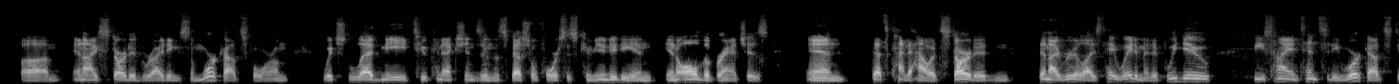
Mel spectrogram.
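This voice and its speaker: A man with an unremarkable speaking voice talks at a fairly quick pace and fairly low pitch with ordinary pitch variation, in a dry, close sound with no echo. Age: 60s. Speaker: fitness franchise founder. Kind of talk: interview. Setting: call.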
